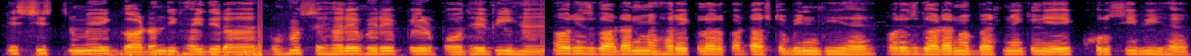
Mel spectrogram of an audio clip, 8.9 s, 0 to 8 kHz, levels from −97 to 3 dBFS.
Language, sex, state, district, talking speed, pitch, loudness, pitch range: Hindi, male, Chhattisgarh, Raipur, 240 wpm, 145 Hz, -18 LUFS, 135-150 Hz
